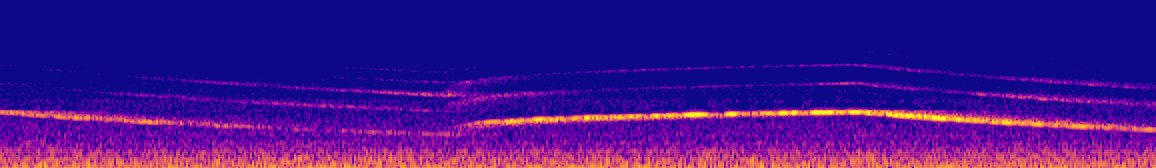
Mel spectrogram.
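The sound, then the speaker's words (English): A wailing emergency vehicle siren passing by sweeps slowly up and down in pitch, steady over low traffic rumble, with no one speaking. “Let me just wait for those sirens to pass by.”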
